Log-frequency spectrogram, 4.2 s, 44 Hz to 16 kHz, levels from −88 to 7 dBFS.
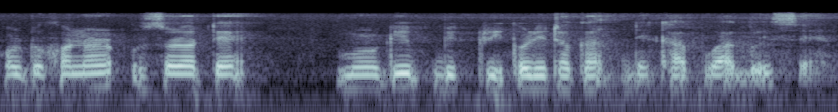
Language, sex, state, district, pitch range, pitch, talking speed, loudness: Assamese, male, Assam, Sonitpur, 155-165 Hz, 160 Hz, 145 wpm, -17 LUFS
